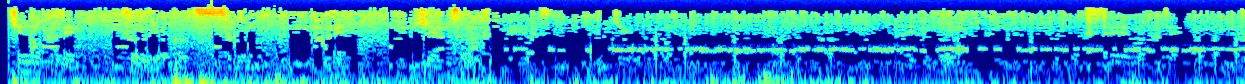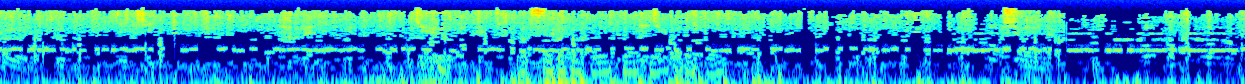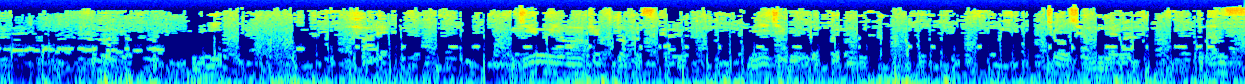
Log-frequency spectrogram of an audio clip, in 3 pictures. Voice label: QSO 6 meters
